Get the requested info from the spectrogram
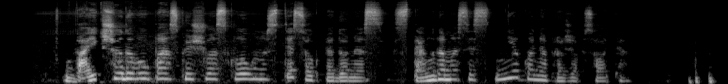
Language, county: Lithuanian, Vilnius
